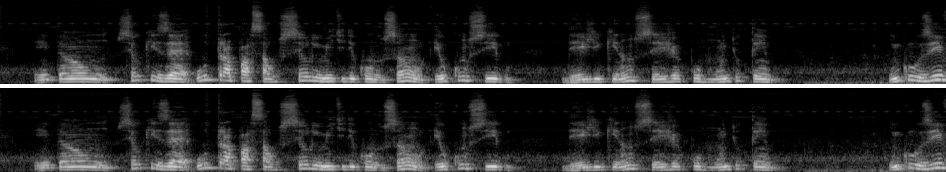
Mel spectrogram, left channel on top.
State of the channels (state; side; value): normal; both; correlation 0.62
